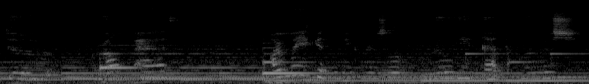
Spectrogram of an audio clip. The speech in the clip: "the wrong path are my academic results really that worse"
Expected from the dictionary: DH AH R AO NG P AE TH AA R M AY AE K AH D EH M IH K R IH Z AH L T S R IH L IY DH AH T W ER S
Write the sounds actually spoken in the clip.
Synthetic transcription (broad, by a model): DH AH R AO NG P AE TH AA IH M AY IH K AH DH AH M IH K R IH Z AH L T R IH L IY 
